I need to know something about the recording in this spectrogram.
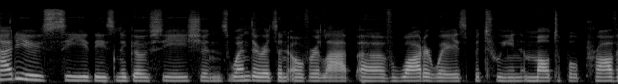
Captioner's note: speaking French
